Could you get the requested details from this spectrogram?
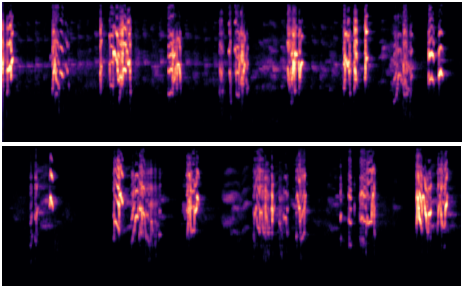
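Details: Pair of aviary lovebirds, green personata and green pied personata, chirping steadily: sharp, scratchy high notes delivered in clipped bursts, sometimes doubled, with short silences between groups.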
